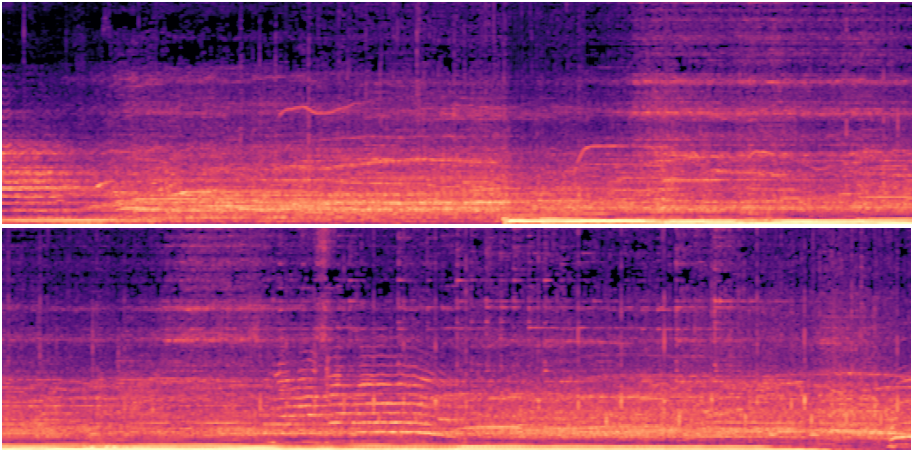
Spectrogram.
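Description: A rock band playing live in an arena, heard from the audience: after a few seconds of lighter playing, a loud, full chord comes in and is held for about twelve seconds, with bending high notes over it, as the song ends. The crowd whoops and cheers through it.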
